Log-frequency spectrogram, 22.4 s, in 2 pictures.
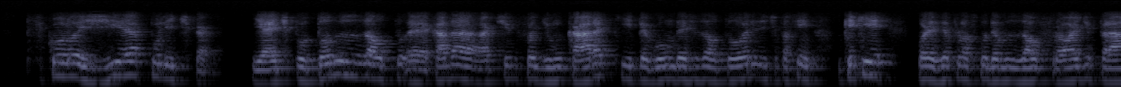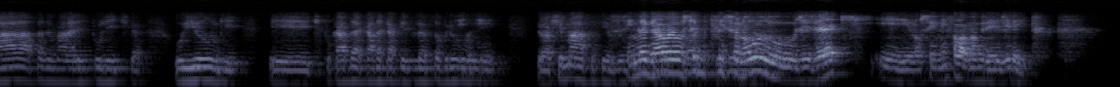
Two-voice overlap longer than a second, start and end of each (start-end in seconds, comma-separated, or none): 17.3-18.9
